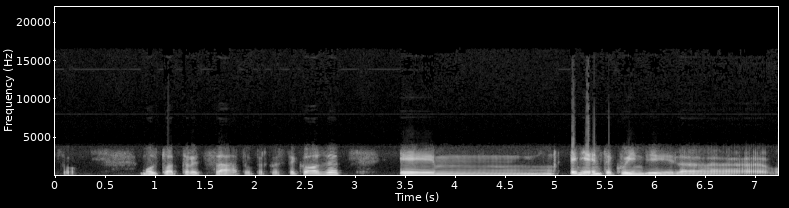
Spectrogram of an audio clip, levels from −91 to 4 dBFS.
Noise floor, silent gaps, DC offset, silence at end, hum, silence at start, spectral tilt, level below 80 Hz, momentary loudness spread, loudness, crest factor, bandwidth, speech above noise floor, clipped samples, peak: -47 dBFS; none; under 0.1%; 0 s; none; 0.1 s; -8 dB/octave; -58 dBFS; 15 LU; -19 LUFS; 18 dB; 9.2 kHz; 29 dB; under 0.1%; 0 dBFS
